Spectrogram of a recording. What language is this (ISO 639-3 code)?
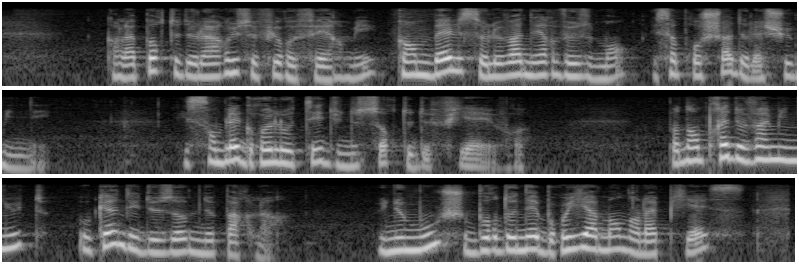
fra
